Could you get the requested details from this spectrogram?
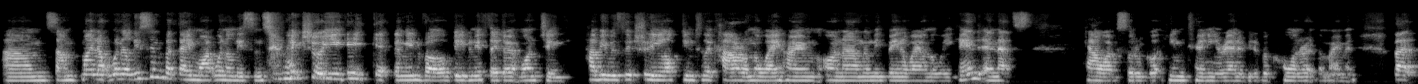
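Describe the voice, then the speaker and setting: A woman's voice: mid-range voice, fairly even intonation, quick pace, fairly bright tone, distant mic, poor audio. A woman team leader sharing tips in a casual training chat, rambling with lots of ums and restarts.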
